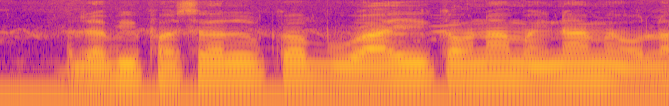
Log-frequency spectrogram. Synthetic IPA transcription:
ɾəbipʰəsəlkʌbuaikawnaməɦinameola

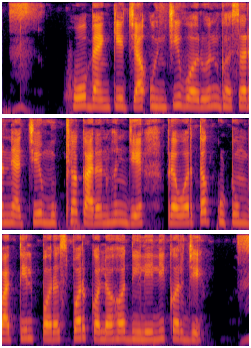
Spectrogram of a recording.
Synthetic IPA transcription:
hobə̃ŋket͡ɕjaʔuɲt͡ɕiːʋəɾuːnɡʱəsəɾɳjat͡ɕemukʰjəkaɾəɳm̤əɳd͡ʑepɾəʋəɾt̪əkːuʈumbat̪iːlpəɾəspəɾkələɦəd̪ileliːkəɾd͡ʑe

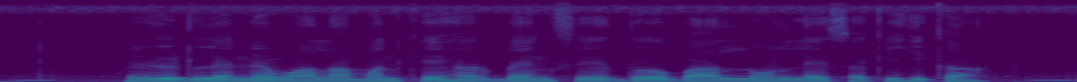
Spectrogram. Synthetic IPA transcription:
ɾiːɖleːneʋaːlamənkʰeɦəɾbɛ̃ːŋksed̪oːbaːɾloːnleːsə̰kiɦikaː

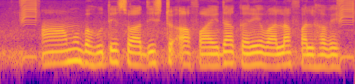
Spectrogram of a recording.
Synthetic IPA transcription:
aːmbɐɦʊt̪eswaːd̪ɪʃʈaːfaːɪd̪akɐɾeʋaːlafɐlɦɐʋeː

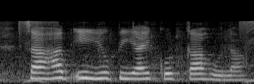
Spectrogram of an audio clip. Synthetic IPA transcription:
saːɦəbiːjuːpiːaːikoːʈkaɦoːlaː

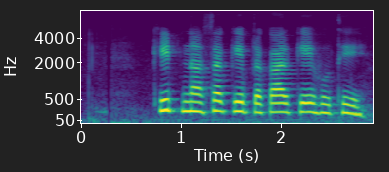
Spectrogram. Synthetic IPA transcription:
kʰɪʈnaːsəkːepɾɐkaːɾkeɦoːt̪ʰeː

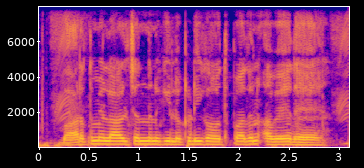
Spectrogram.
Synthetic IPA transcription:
bʱaːɾət̪mẽlaːlt͡ʃə̃nd̪ənkiləkɽikaʊt̪paːd̪ənəʋeːd̪ɦɛː

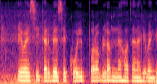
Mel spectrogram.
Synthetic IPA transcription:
eːʋɛːsikɐɾbesekoːipɾɔːbləmnɐɦĩɦoːt̪ɦɛnakebɐ̃ŋɡe

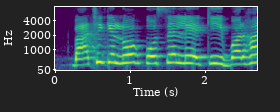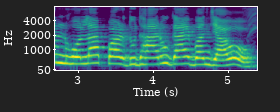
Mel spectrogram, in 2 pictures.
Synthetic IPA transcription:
bat͡ʃʰikeloɡposelekibəɾɦənːɦolapəɾd̪ud̪ʱaɾuɡajbənd͡ʒao

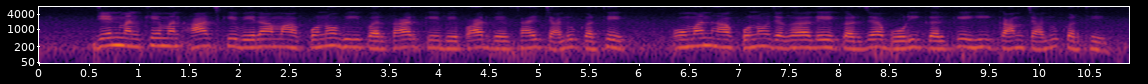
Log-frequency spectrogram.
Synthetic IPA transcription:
d͡ʒeːnmənkʰemənaːd͡ʒkebeːɾãmãkoːnobʱipəɾkaːɾkebepaːɾʋɛwsaːɪt̪̚t͡ʃaːlukəɾt̪ʰe | omənɦãkoːnod͡ʒəɡʱalekəɾd͡ʒaboːɽikəɾkeɦikaːmt͡ʃaːlukəɾt̪ʰeː

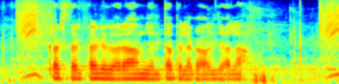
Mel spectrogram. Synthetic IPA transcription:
kəɾssɐɾkaːɾked̪waːɾaaːmd͡ʒɐnt̪apelɐɡaːəld͡ʒa̰ːlãː

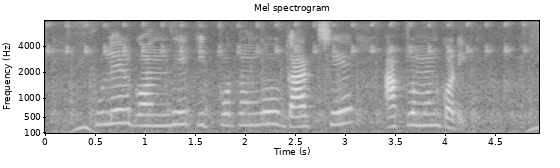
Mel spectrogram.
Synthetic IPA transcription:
pʰuleɾɡɔnd̪ʱekitpot̪oŋɡoɡat͡ɕʰeakɾomonkoɾḛ

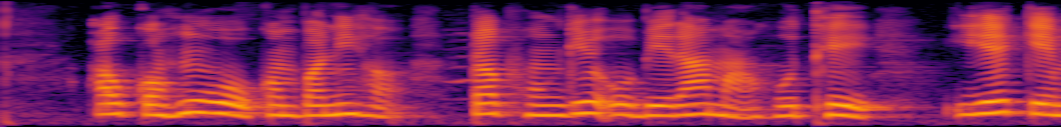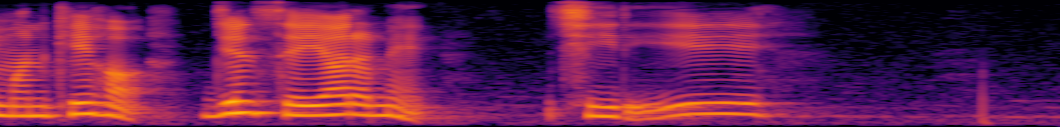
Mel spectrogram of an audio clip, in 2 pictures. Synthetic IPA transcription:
awkəɦũokəmpəniɦə | ʈəphoŋɡeʔobeɾamaɦot̪ʰe | jekemənkʰeɦə | d͡ʒensejəɾmḛ̃ | t͡ʃʰiɾe

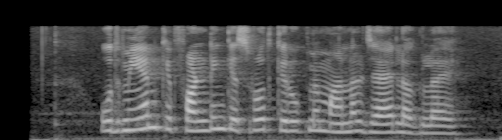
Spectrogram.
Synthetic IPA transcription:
ʊd̪ʱmijənkefʰə̃ɳɖɪ̃ŋɡkesɾoːt̪̚keɾuːpmẽmaːnəld͡ʒaːelɐɡləe

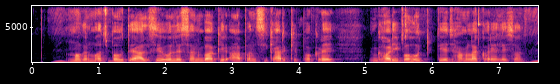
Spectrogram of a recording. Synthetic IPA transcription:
məɡəɾmət͡ʃbəɦut̪ealsiɦolesənbakiɾapənsika̰ɾkepəkɽe | ɡʱəɽibəɦut̪ːed͡ʒɦamlakəɾelesən

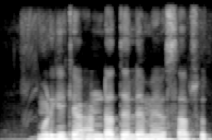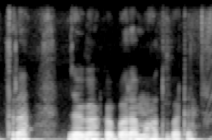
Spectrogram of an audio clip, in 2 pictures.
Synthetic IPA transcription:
mʊɽɡikeʔəɳɖad̪elemẽsabsʊt̪ʰːɾa | d͡ʒəɡəɦkabəɾaməɦət̪wbəʈe

